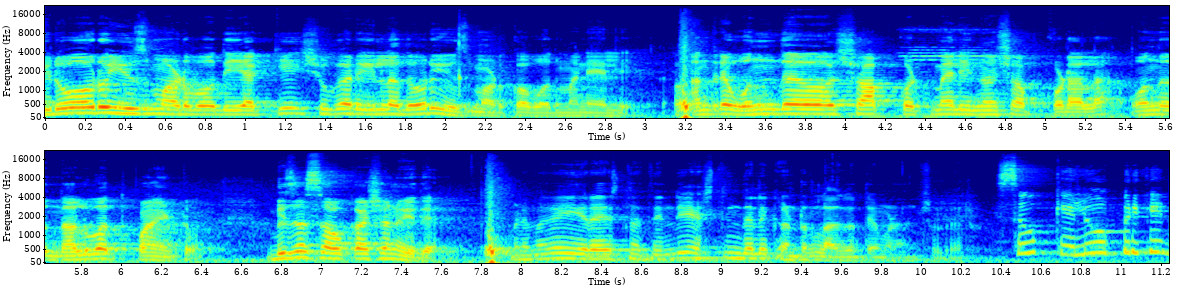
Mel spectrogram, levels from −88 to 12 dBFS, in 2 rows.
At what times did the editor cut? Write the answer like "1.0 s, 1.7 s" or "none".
3.1 s, 7.8 s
